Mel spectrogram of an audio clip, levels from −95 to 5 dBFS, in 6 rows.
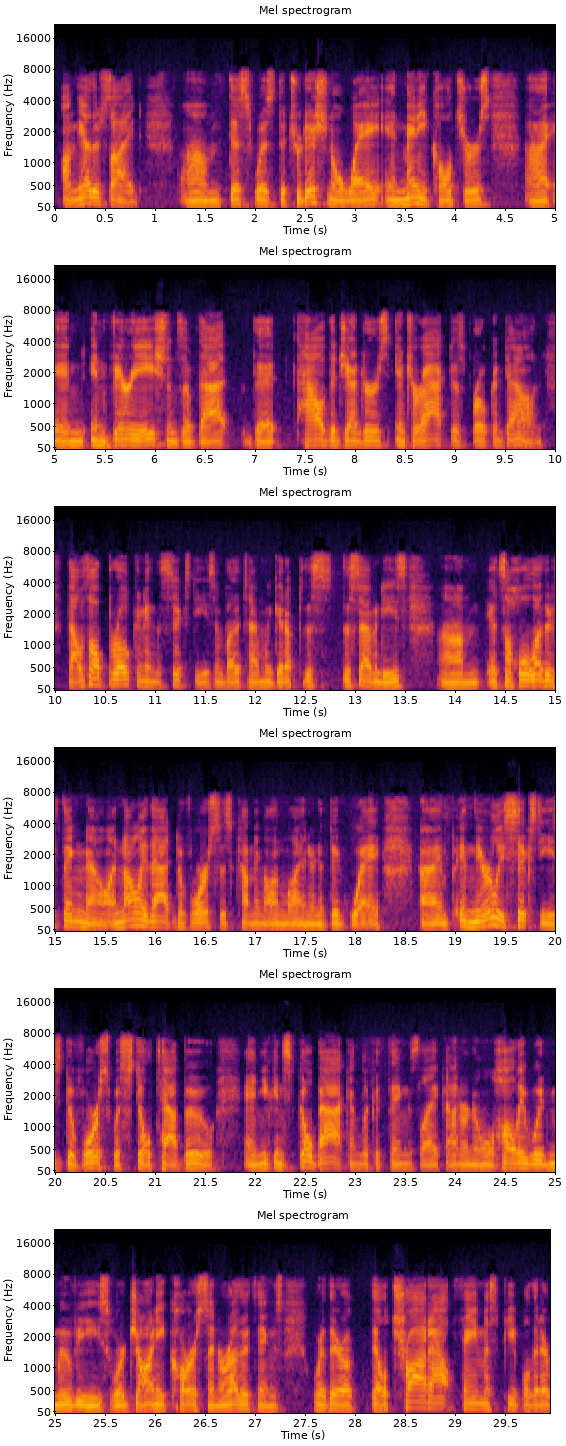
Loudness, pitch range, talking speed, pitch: -16 LUFS, 95-115 Hz, 205 wpm, 105 Hz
